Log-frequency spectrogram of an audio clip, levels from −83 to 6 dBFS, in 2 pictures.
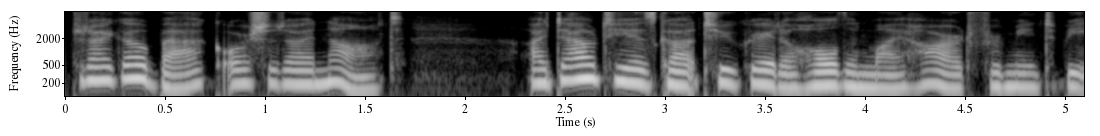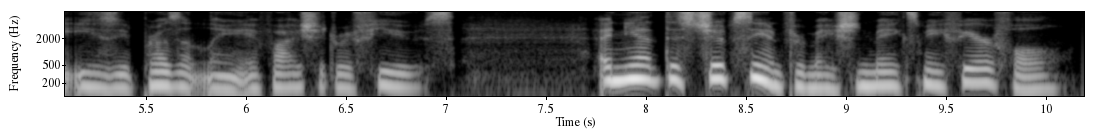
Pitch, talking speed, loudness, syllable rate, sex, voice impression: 180 Hz, 210 wpm, -19 LUFS, 5.5 syllables/s, female, feminine, adult-like, tensed, slightly powerful, slightly bright, clear, fluent, intellectual, calm, elegant, lively, slightly sharp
